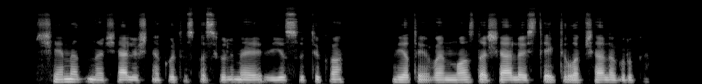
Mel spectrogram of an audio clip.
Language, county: Lithuanian, Kaunas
